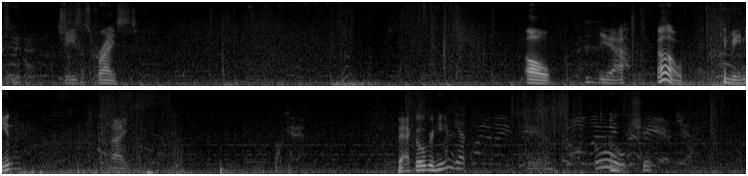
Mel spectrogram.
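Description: A man talks with animation through a microphone.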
